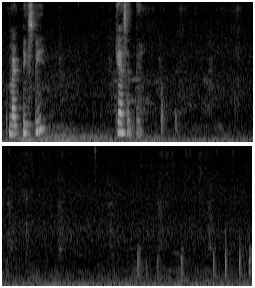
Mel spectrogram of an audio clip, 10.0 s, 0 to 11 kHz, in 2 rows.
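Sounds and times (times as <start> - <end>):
marker squeaking on whiteboard: 7.7 - 10.0.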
